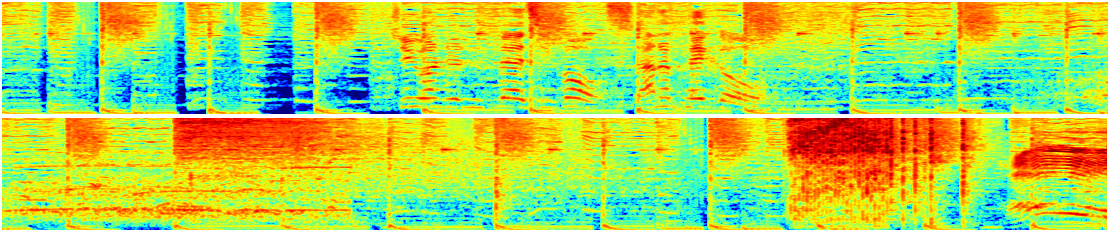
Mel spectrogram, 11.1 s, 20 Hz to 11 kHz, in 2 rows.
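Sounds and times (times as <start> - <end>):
wavering tone: 5.2 - 7.4.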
